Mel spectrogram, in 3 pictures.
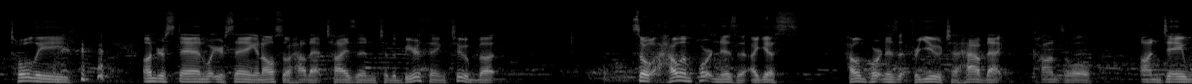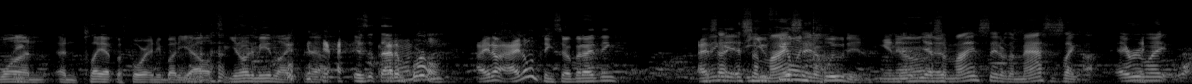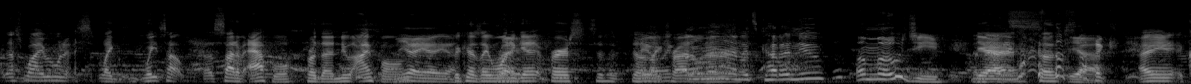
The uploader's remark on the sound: Live! From Eagle Rock Brewery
